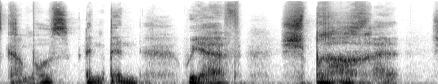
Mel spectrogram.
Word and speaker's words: Sprache: Does someone want to like try to pronounce it here? Yes, Sprache, Sprache, Sprache.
